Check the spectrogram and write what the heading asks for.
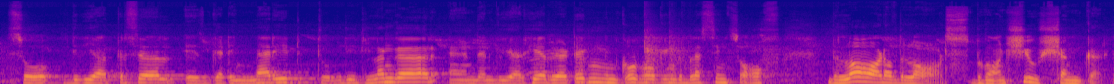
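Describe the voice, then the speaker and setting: A man's voice: fairly high pitch, extremely slow, a little mellow, a little hiss or hum. A middle-aged man, the groom's uncle, eagerly narrating a family wedding ritual as he films it on a camera. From Kashmir. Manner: eager, mixes English narration with Hindi remarks. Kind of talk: live commentary while filming a ceremony. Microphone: handheld camera mic. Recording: crowd chatter of a ceremony behind.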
